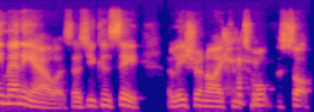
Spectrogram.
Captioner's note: chuckles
